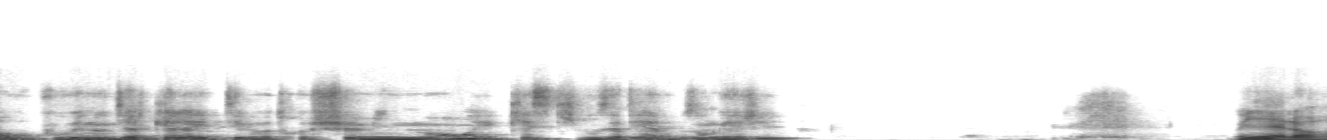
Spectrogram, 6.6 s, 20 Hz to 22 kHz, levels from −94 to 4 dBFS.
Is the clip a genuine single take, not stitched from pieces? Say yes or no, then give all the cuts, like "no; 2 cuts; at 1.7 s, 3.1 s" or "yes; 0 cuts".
no; 1 cut; at 3.1 s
